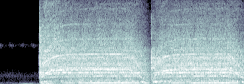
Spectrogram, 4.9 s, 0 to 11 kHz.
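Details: Junkyard Holden 253 V8, starter wired directly, first start attempt: even, high whirring from the starter with no firing beats, briefly stopped and restarted; cranks without ignition.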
